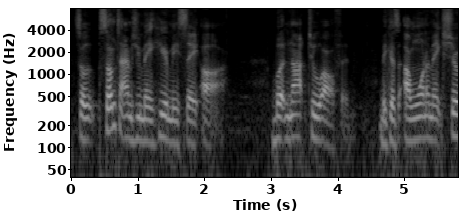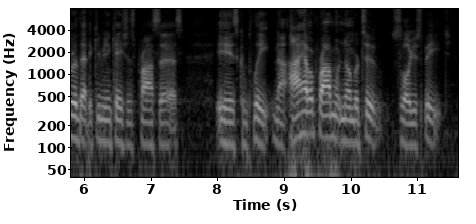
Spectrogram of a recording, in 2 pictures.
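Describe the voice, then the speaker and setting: Fast-talking man teaching a textbook chapter. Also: mid-range voice, fairly even intonation. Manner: fast-talking, conversational, with restarts. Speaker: instructor. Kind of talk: recorded lecture walking through a textbook chapter. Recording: self-recorded lecture audio.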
